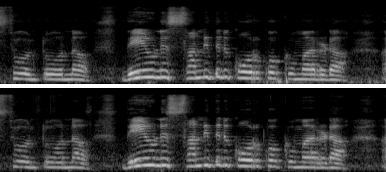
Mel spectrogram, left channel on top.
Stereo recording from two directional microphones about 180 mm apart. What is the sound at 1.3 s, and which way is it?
A woman's voice, 25° left (ahead or behind).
